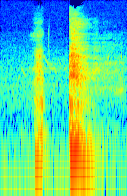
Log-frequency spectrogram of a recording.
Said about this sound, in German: Nachdem er sein Sandwich aufgegessen hatte, räusperte er sich schwerfällig und blickte seinen Neffen aufrichtig an.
